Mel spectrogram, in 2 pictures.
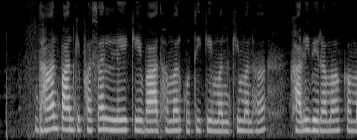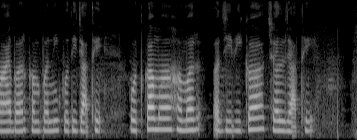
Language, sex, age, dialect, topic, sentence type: Chhattisgarhi, female, 18-24, Western/Budati/Khatahi, agriculture, statement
